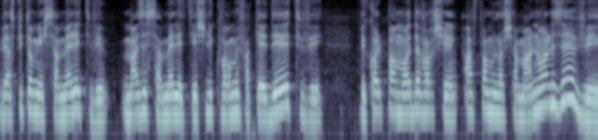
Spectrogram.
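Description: A voice with a Brazilian accent comes through with a dry, close sound and no echo. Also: woman, medium pitch for a woman, ordinary pitch variation, fairly slow pace, very even loudness. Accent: Brazilian Portuguese accent in Hebrew. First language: Portuguese (speaking Hebrew). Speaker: army sergeant, new immigrant. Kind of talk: interview. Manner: halting.

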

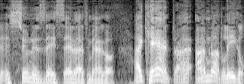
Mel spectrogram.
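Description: A man with a Canadian accent speaks with lively intonation. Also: very clean recording, silent background. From Canada, Terrace, British Columbia. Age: 40s. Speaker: stand-up comedian. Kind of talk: casual interview chat. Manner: animated.

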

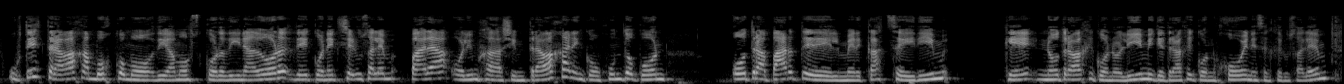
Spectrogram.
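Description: With a plain, everyday voice, a woman speaks at a fairly high pitch and a moderate pace, using ordinary pitch variation. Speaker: radio host. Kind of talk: interview. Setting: studio.

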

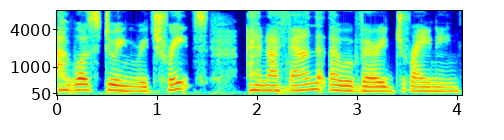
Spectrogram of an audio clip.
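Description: Speaking in an Australian accent, a woman has a fairly low pitch. The recording is very clean, with a silent background. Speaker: podcast host and wellness coach. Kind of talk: solo podcast monologue.

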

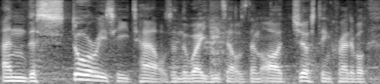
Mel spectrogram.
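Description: With noticeable noise behind it, the speech keeps a moderate pace and ordinary pitch variation. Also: man. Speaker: radio station staff member. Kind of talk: casual chat.

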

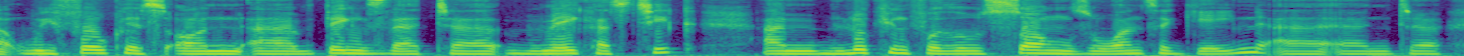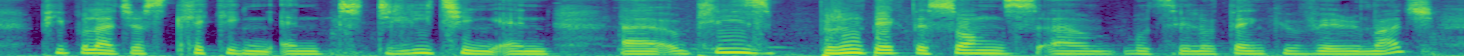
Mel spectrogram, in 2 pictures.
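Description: Pitched very deep and low, a woman speaks at a fairly slow pace with fairly even intonation and a dark, mellow tone. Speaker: radio host. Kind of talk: radio interview. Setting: radio studio.

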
